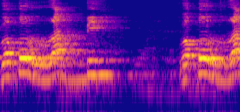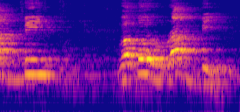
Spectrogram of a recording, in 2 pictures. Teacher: لام ساکن کے بعد را آیا ہے، لام اور را کے مخرج دونوں بالکل قریب قریب ہے، دونوں کے بیچ میں کوئی فاصلہ نہیں ہے، اس لیے لام کو را میں ادغام کر کے پڑھا جائے گا۔ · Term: ادغام متقاربین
